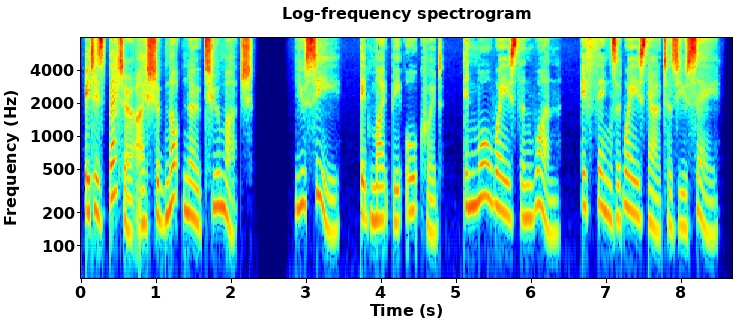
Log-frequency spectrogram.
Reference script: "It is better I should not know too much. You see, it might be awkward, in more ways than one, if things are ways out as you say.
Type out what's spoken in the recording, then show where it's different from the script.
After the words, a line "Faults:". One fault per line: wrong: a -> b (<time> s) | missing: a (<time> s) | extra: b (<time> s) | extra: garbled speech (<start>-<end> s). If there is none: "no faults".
"It is better I should not know too much. You see, it might be awkward, in more ways than one, if things are ways out as you say.
Faults:
no faults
